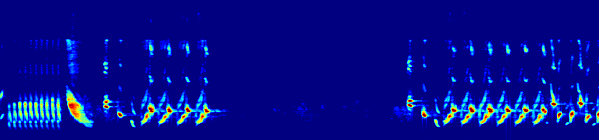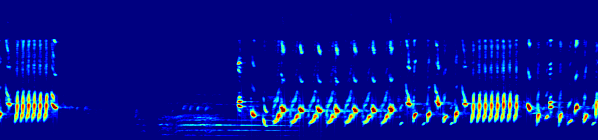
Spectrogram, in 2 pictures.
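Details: European goldfinch song in three fast, tinkling phrases of repeated metallic twitters and buzzy trills, separated by short silences, with a few drawn-out whistled tones between phrases.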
